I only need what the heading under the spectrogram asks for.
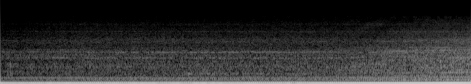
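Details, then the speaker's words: BMW E46 after a DIY manual transmission swap, first test in first gear with the rear wheels turning: a smooth, low engine drone with no whine, grind or clunk; normal. "the black the back wheels are moving"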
